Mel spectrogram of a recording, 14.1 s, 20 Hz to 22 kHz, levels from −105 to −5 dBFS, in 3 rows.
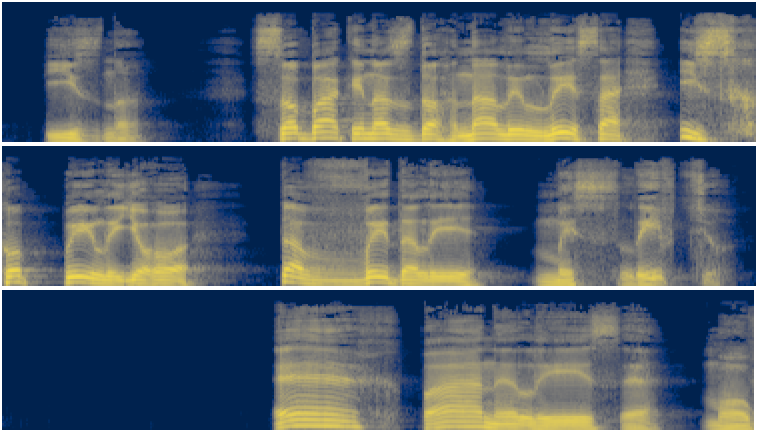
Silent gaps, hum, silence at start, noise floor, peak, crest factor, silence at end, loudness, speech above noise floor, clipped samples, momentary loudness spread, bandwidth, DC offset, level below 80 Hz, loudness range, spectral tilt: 9.60-11.09 s; none; 0.3 s; -71 dBFS; 0 dBFS; 18 dB; 0 s; -18 LUFS; 53 dB; under 0.1%; 12 LU; 15 kHz; under 0.1%; -42 dBFS; 7 LU; -5.5 dB/octave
